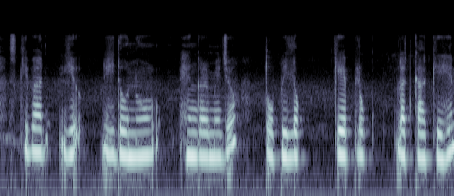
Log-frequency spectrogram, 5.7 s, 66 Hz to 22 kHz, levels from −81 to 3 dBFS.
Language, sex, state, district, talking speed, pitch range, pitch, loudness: Hindi, female, Arunachal Pradesh, Papum Pare, 160 wpm, 215-245 Hz, 225 Hz, -17 LUFS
